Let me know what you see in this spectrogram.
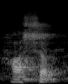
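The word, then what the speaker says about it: hustle: कीला होता एय एसटी हसल य टी साइलेंट रहेगा एलटी देख रहे एलटी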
